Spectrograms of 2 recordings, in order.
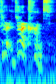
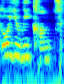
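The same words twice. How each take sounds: First: Blunt American-accented insult; plain, aggressive American accent. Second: Slow, playful Scottish lilt; cute, drawn-out Scottish accent. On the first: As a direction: deliver it as a verbal slap in an American accent. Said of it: "more aggressive when you're saying it in an American accent". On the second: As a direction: say it like a cheeky Scottish person. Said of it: "like, a Scottish person". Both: Shown as a demonstration.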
